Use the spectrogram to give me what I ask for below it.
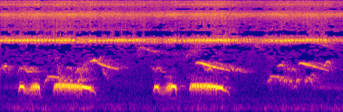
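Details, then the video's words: Spotted dove call used to lure birds into traps: two short low coos followed by a longer drawn-out hoarse coo, the phrase given twice, with faint thin chirps above and a steady high electronic whine. "Tiếng chim cu gáy dùng để bẫy chim,giọng chuẩn không tạp âm"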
